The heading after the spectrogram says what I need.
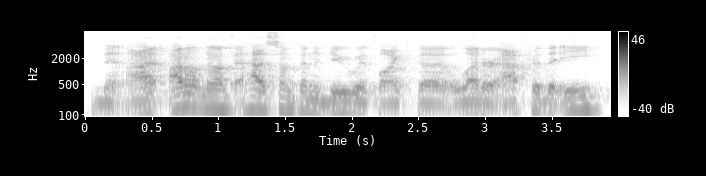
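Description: A young man and pro rider answering interview questions in a relaxed, hesitant way, full of fillers and restarts. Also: lowish voice, fairly quick, reverberant. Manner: laid-back, hesitant, many fillers and restarts. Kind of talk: casual interview.

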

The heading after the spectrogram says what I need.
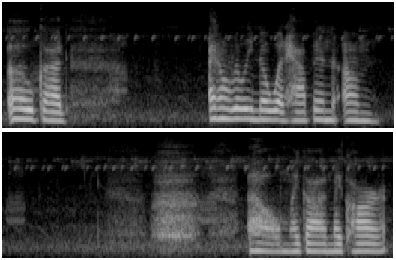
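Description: A woman's voice: medium pitch, level tone, takes it slowly, pauses often. An actress playing a panicked young woman leaving a voicemail after a car crash, stammering and breathless, heard over a landline phone. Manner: stammering, breathless, dropping to a whisper. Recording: dull phone-line voicemail.

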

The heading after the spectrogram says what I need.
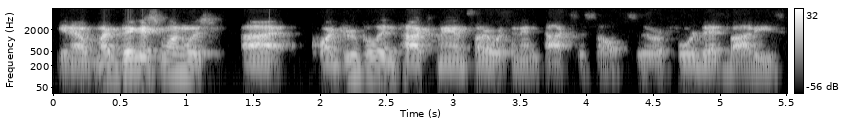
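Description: A man's voice: on the low side, brisk. A man working as a criminal defense lawyer, telling stories in a casual interview in a brash, profane way. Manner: brash, profane, acts out quoted voices. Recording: echoey dull room sound.

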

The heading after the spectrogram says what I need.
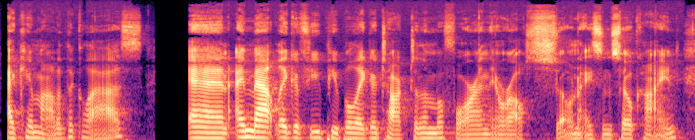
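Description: A woman in her thirties co-hosting a podcast, chatting casually and telling animated stories, acting out the voices of people she quotes. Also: low-pitched, fast talker, vocal fry. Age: 30s. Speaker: podcast co-host. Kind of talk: casual chat.

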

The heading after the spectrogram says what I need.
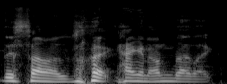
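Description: A man's voice: mid-range voice, steady tone, moderate pace, darkish tone. A man with an Australian accent telling anecdotes casually in informal slang.

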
